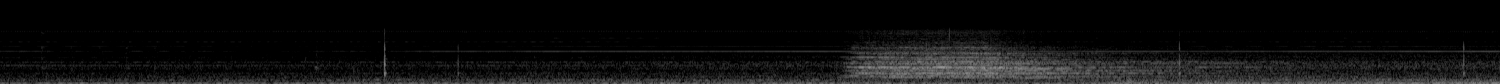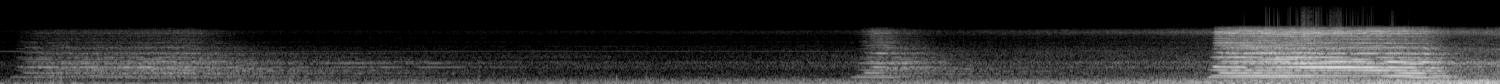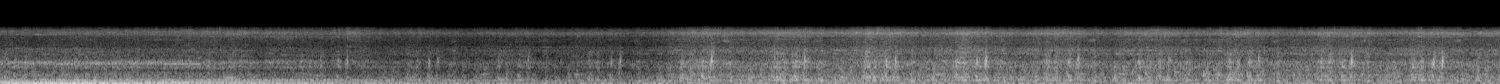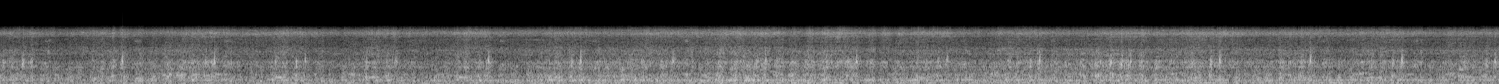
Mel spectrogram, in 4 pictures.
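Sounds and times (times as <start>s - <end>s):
locomotive horn blast: 8.4s - 12.3s, 15.2s - 19.9s, 23.5s - 25.0s, 27.1s - 29.7s
locomotives rumbling: 24.7s - 59.9s
clickety-clack of train wheels: 25.8s - 59.9s.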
